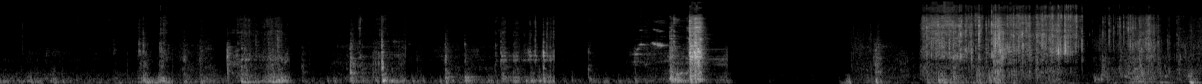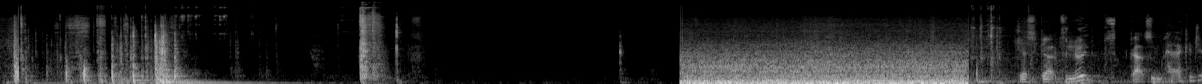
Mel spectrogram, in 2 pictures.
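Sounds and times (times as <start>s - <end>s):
low rumble: 18.8s - 21.8s.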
